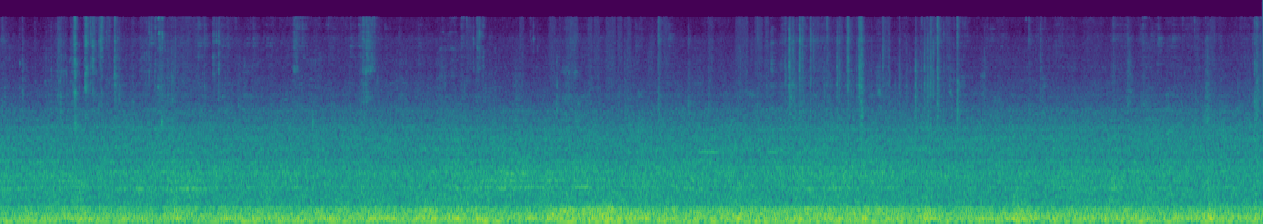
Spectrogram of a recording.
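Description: Cabin running noise of a high-speed train travelling at speed: a steady low rumble with a few faint ticks here and there.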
